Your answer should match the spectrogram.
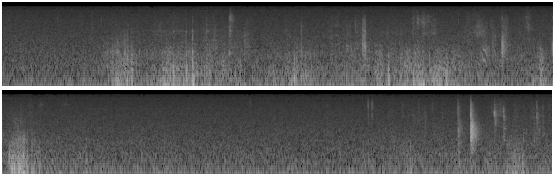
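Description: Handling noise as square painted canvases are lifted off and slid across the work table: scattered rustles, soft knocks and a few sharp clicks over a steady background hiss. It is busiest in the first half, with two more clicks near the end.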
